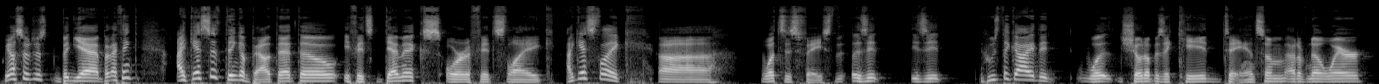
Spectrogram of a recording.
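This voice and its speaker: A man with a mid-pitched, very lively voice chats as a podcast co-host. He rambles playfully, stopping and restarting as he thinks aloud. The sound is close and dry. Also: moderate pace, smooth, no room sound. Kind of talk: casual podcast chat, joking theorizing.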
